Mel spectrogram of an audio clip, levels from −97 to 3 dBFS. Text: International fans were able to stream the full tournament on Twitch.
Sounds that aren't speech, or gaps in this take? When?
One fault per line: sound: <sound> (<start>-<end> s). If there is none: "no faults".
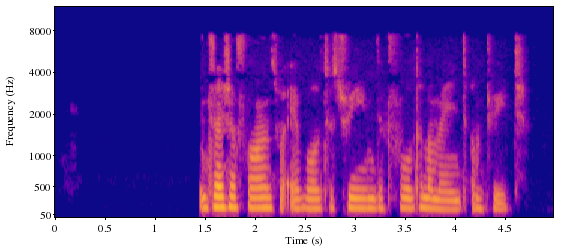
no faults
